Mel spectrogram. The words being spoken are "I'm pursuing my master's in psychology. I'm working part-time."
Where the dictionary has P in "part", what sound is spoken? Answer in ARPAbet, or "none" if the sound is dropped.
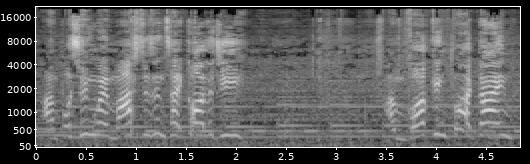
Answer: F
